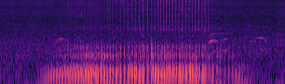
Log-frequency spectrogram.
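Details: A sleeping koala snores: a deep, rattling, pulsed rumble that swells over about two seconds and then fades, with rapid throbbing pulses throughout.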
